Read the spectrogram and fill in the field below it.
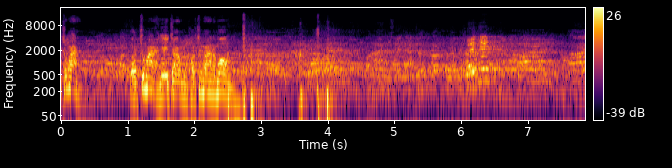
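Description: A crowd of spectators chatters and cheers in a large echoing hall.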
